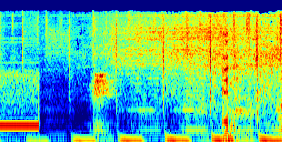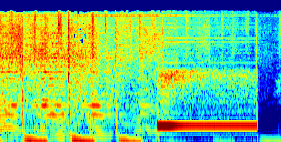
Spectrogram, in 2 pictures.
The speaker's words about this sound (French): On appelle, bonne chance Kevin.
